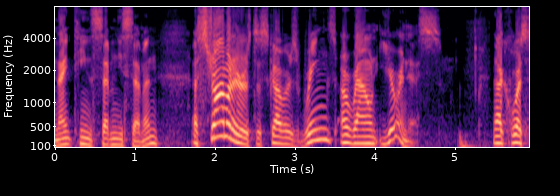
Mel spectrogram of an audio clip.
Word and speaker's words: Uranus: On this day in 1977, astronomers discovers rings around Uranus. Now, of course, that sounds a lot more funny if you mispronounce it Uranus, like most people do.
